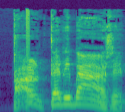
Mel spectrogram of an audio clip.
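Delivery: very high, loud, slow shout. Acted. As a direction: scream it in rage. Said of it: "křičel Ulenšpígl".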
